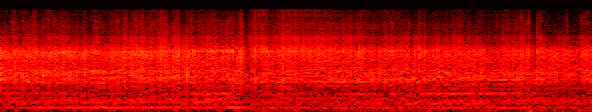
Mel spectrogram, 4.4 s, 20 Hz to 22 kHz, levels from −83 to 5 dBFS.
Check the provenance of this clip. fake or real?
fake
